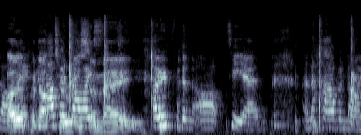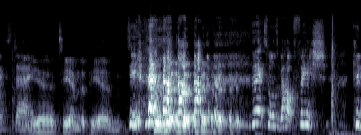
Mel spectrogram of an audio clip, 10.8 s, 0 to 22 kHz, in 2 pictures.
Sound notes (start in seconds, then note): 4.1 giggling; 7.5 both laugh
